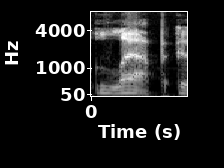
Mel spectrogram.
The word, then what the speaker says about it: Leap: So Lepp is spelled like leap, and it is.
